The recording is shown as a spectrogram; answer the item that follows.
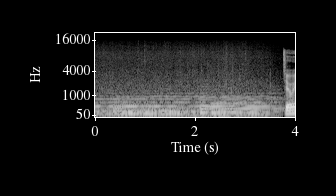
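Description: Steady rain falling, under soft music of long held notes that shift chord a third of a second in and again about halfway through.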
